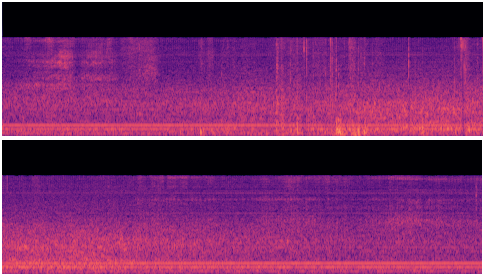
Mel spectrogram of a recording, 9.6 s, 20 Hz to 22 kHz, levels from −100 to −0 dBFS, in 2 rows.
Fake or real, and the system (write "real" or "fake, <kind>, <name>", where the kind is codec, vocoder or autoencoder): real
